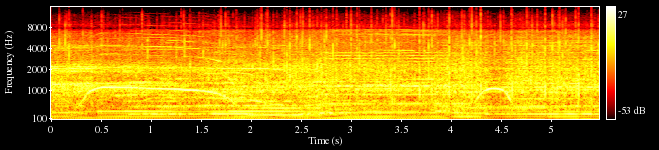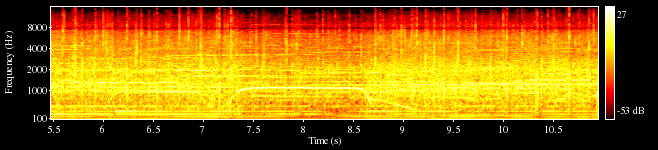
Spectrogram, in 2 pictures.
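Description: Live concert music: a male pop singer holds long, high sustained notes over soft sustained band accompaniment in a slow Christmas ballad, with a crowd cheering and whooping underneath.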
